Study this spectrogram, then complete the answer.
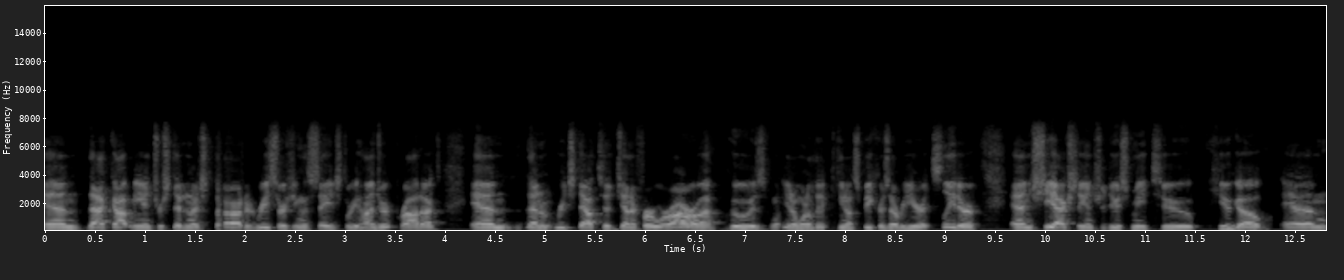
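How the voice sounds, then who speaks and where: In a normal speaking voice, a man with an American accent talks at a fairly quick pace, his pitch fairly high and his intonation fairly even. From New York. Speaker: webinar host, bookkeeping trainer. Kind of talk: casual chat.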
